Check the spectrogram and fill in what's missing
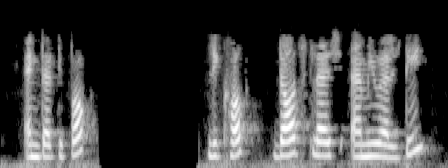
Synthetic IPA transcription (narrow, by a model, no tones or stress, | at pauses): ẽɳʈɐɾʈipɔk | likʰɔk | ɖɔʈslɛʃemjuelʈi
